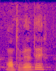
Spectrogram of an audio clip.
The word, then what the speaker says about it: Monteverde: Did I say that right? Monteverde, and also in Carmelo. Okay, good. Muy bien.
